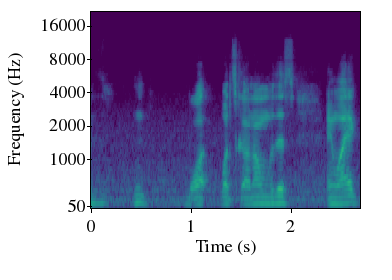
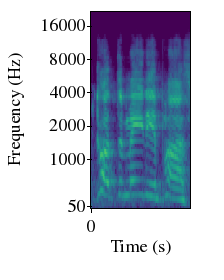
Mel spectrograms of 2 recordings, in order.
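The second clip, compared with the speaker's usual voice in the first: excited news; 13 semitones higher than usual. Retold or imitated. Telling friend the good news.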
